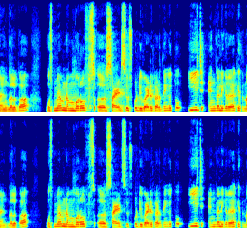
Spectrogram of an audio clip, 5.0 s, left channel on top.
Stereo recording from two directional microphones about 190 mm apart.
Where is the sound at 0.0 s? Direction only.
25° left (ahead or behind).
